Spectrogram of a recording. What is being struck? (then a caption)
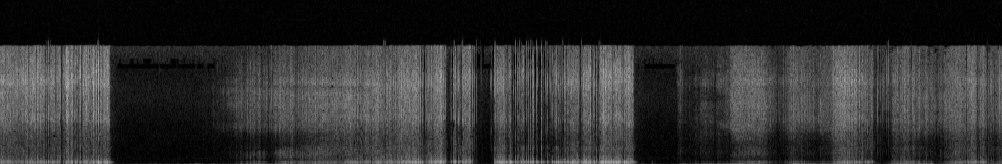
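Bamboo-handled toothbrush with nylon bristles. Fingertips rub and flick the white nylon bristles of a small bamboo-handled toothbrush held above a metal microphone. The result is dense, scratchy brushing with a low, hollow tone and bright hiss, broken by short silent gaps. The strokes come as quick, uneven bursts.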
